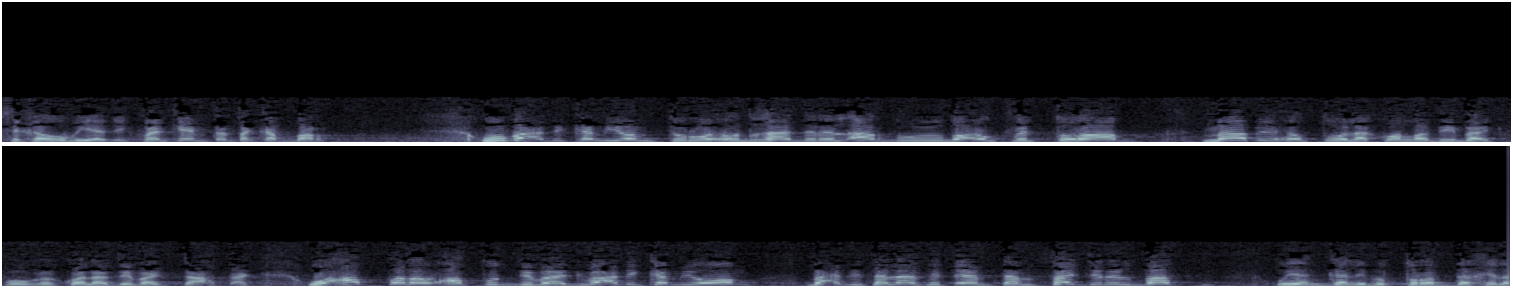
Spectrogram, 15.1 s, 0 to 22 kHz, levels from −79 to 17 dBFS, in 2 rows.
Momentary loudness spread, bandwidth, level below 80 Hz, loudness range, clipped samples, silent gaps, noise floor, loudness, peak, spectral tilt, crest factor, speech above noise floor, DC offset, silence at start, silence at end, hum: 6 LU; 7.2 kHz; -52 dBFS; 2 LU; under 0.1%; none; -42 dBFS; -21 LUFS; -4 dBFS; -4 dB/octave; 16 dB; 21 dB; 0.6%; 0 s; 0 s; none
